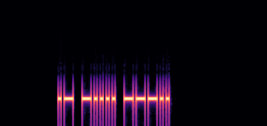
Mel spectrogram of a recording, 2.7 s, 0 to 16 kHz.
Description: Morse code, heard as a keyed tone, about 40 wpm, 700 Hz. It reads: A68
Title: Common Cut Numbers - 3-Digit 40wpm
